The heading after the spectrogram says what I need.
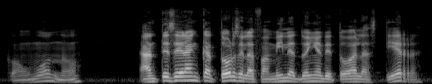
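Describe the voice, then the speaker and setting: Salvadoran campesino, bright forceful voice, medium pitch, sardonic, aggrieved, folksy radio play monologue. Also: male voice, expressive, normal speed, no room sound. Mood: sardonic, indignant. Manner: folksy irony, rhetorical questions.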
